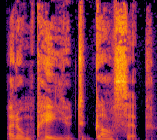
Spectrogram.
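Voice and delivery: low, curt barked order; gruff bark. A narrator's reading. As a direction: bark it down the hall. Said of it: "he barked down the hall".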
